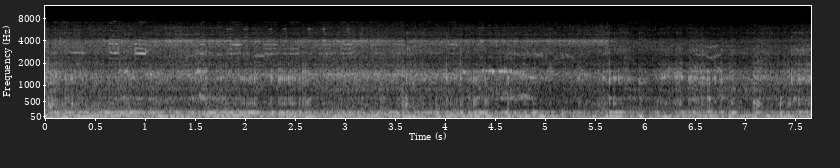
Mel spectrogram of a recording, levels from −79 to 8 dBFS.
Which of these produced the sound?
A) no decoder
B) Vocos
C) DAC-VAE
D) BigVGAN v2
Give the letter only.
A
